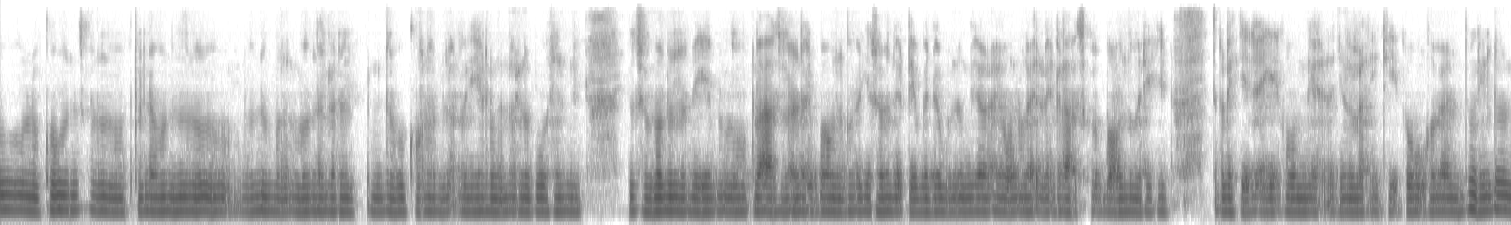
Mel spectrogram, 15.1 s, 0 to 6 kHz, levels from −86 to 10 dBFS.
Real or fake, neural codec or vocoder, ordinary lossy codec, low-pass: fake; autoencoder, 22.05 kHz, a latent of 192 numbers a frame, VITS, trained on one speaker; none; 5.4 kHz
